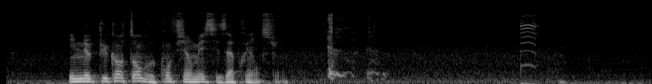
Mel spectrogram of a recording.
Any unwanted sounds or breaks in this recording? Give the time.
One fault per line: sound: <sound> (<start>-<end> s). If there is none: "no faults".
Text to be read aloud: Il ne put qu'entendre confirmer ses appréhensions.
sound: cough (3.3-3.9 s)
sound: squeak (5.2-5.5 s)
